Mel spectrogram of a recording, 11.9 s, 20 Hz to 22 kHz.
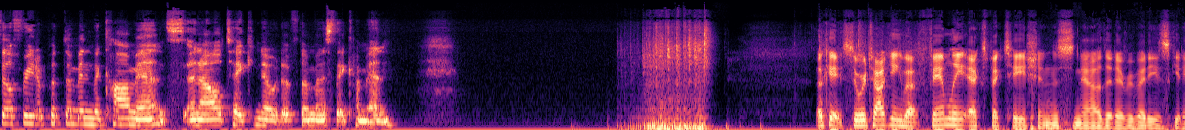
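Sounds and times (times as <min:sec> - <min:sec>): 
speech: 0:00.0 - 0:04.5, 0:08.2 - 0:11.8
deck of tarot cards being shuffled: 0:06.1 - 0:09.4.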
